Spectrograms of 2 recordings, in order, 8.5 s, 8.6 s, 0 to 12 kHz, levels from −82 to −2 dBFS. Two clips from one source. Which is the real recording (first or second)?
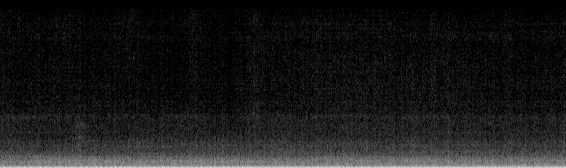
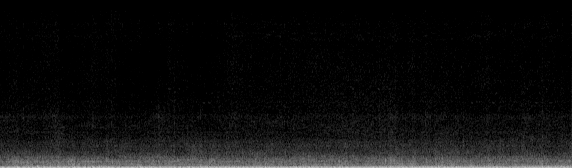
first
